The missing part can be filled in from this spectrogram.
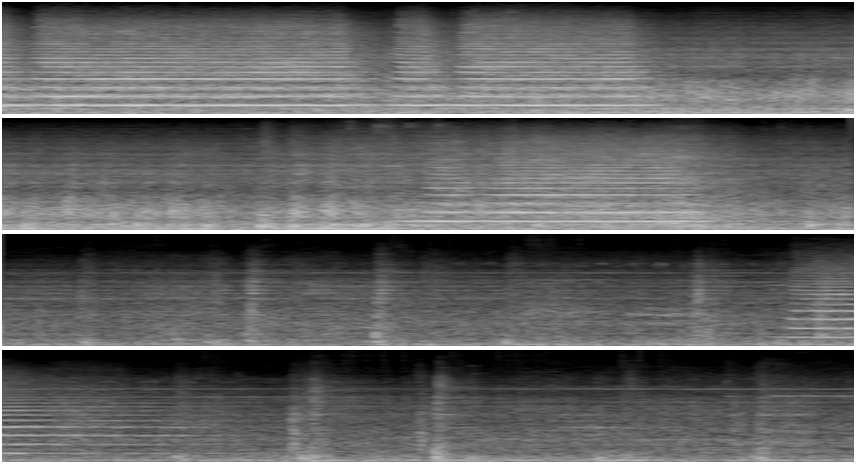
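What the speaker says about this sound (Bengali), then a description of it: "আর দুর্গাপুর স্টেশনে থেকে বেরিয়ে গেল আমাদের ট্রেন" A passenger train pulls out of Durgapur station in India, its loud horn blaring in long sustained blasts early on, then again more briefly later, over steady rumbling and clattering of the carriages.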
